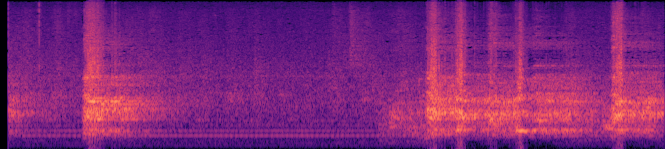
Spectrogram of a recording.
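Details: Dogs barking in a lot, a few loud harsh barks at irregular intervals over a steady low mechanical hum, with a busy murmur of further barking in between.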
